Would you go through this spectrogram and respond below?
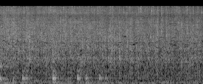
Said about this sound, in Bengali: এখন আমি সেমাইগুলো একদম ঢেলে দিব।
